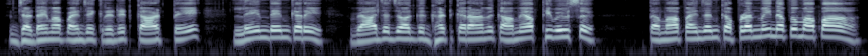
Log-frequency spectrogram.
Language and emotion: Sindhi, happy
